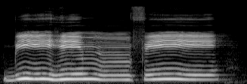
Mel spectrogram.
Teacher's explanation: Karena izhar syafawi. Izhar syafawi itu jelas terang. Sama dengan izhar halqi, tidak boleh dengung, tidak boleh panjang.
